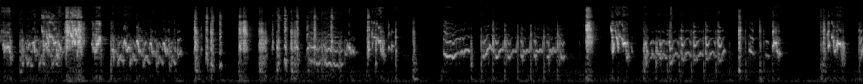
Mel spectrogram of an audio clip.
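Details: Male budgerigar's communication chatter: steady stream of warbling, squawking and rippling pulsed notes, with brief clicks and a few short pauses.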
